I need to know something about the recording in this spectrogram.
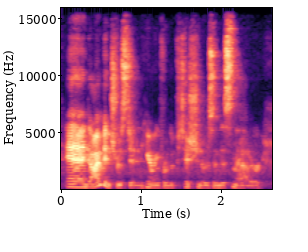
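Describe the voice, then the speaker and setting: A woman's voice: mid-range voice, steady tone, racing, fairly bright tone, roomy sound, a little hiss or hum, poor audio. A woman who covers true crime, talking casually to her viewers, defiant and blunt, with many fillers and restarts.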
